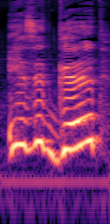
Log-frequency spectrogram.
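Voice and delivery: high, loud, over-bright question rising at the end; retold as a high, loud check; eager awkward asking. Speaker to the rapper drinking her juice, awkwardly eager.

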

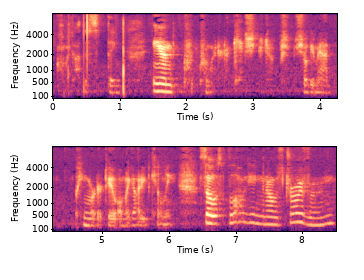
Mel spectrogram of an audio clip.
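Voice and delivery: hushed secret whisper. Real, not acted. Confessing vlogging while driving, whispering. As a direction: keep it hushed so she won't hear.

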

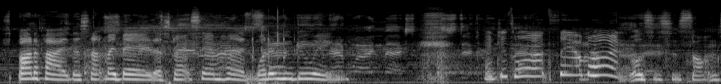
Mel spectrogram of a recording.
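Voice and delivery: usual speaking voice

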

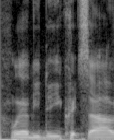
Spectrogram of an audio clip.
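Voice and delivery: ordinary talk

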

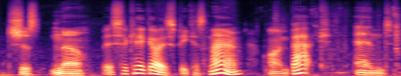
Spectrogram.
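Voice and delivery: normal talking voice

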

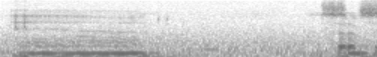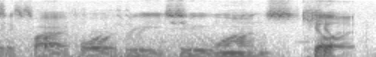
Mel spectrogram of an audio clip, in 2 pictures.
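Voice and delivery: usual speaking voice

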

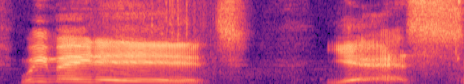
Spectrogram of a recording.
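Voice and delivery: loud slow cheer of relief; triumphant. Real, not acted. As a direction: shout it out in victory. Reaching shore after dangerous swim.

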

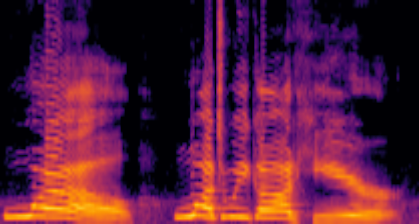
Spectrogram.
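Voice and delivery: booming, drawn-out ruffian's greeting; very loud and high, a rough outlaw hailing his catch; great rough booming. A narrator's reading. Cutthroat finds two boys in the fog, rough booming voice. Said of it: "There came a great, rough, booming reply".

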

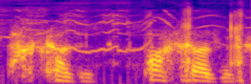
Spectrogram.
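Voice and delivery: imitated breathless, voiceless gasping of the words; hyperventilating excitement. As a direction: gasp it out as if too excited to breathe. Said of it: "like, hyperventilating".

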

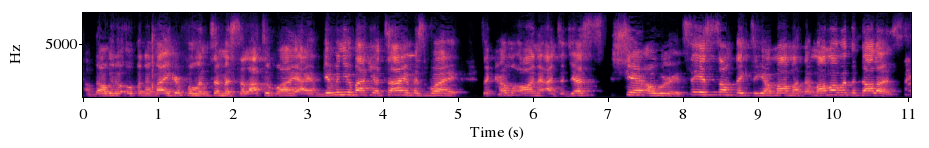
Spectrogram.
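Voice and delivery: usual speaking voice

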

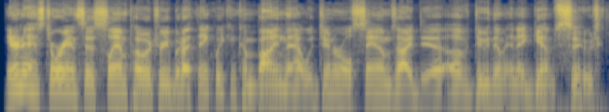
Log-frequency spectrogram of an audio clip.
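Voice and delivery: ordinary talk

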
